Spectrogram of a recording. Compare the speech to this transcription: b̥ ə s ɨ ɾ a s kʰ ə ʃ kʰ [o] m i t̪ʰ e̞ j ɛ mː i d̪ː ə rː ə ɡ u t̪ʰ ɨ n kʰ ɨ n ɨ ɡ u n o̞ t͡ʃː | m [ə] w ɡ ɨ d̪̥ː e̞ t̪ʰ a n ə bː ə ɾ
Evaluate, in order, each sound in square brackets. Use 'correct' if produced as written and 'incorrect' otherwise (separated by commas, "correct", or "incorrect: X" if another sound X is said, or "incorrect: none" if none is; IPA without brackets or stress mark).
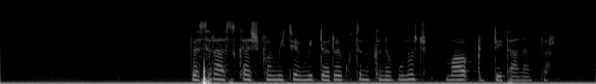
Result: correct, incorrect: a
